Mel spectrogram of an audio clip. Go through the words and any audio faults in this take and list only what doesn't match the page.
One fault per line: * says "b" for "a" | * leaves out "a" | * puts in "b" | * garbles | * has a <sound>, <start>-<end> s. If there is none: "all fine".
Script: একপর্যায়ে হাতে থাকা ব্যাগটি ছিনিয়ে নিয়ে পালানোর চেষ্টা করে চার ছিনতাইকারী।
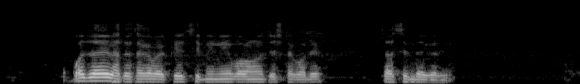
all fine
